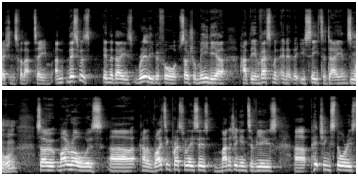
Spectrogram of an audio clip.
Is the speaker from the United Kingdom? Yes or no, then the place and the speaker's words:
yes; United Kingdom; moved away; Originally from the UK, my accent does confuse some people. A lot of people think I'm Australian, but I'm absolutely not. Very much British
